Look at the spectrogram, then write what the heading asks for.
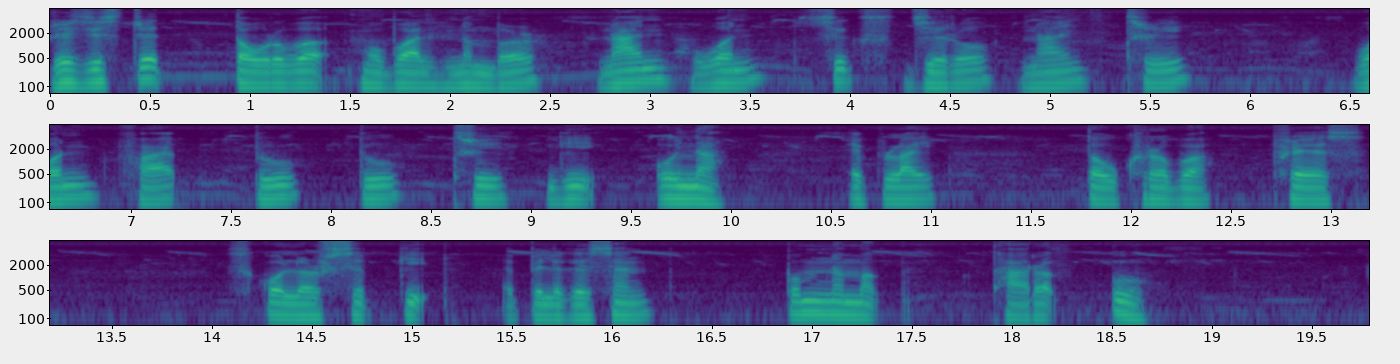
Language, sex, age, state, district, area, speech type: Manipuri, male, 60+, Manipur, Chandel, rural, read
